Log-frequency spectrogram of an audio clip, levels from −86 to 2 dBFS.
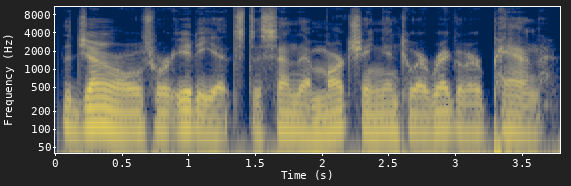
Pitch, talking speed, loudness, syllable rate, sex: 90 Hz, 190 wpm, -19 LUFS, 5.5 syllables/s, male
